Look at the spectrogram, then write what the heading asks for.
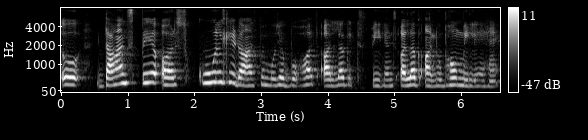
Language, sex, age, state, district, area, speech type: Hindi, female, 18-30, Uttar Pradesh, Ghazipur, urban, spontaneous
